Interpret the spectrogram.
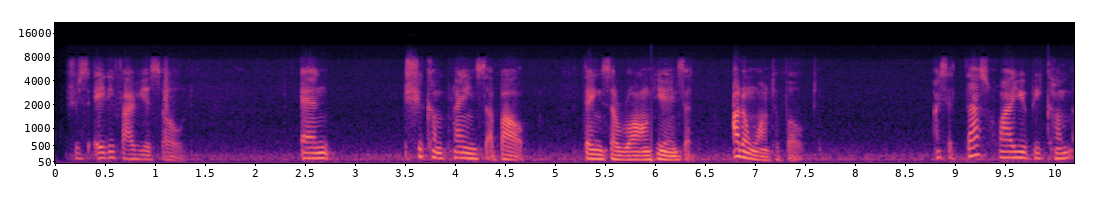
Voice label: Asian Chinese, dialect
